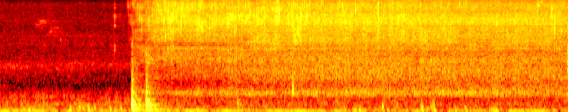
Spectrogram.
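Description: A spoonful of battered small shrimp is dropped into hot oil in a wok. It sets off a steady, strong sizzle that starts suddenly about a second in.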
